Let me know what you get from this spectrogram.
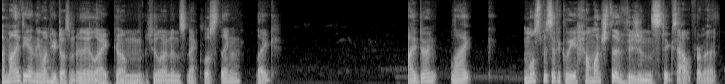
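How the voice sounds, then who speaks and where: A man's voice: medium pitch, lively intonation, a little slow, darkish tone. A man giving casual live gameplay commentary as a streamer, rambling and thinking aloud. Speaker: game streamer.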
